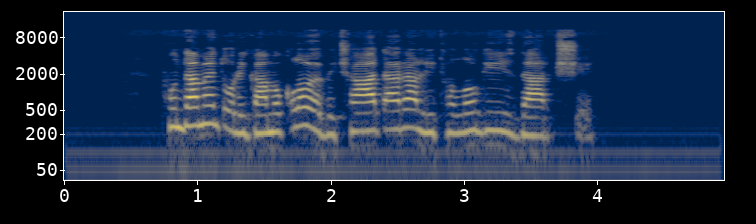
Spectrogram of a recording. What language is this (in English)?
Georgian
